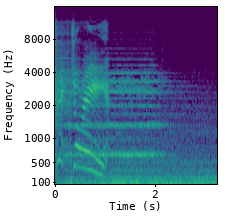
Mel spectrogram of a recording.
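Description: A bright game victory chime sweeps down and rings out.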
